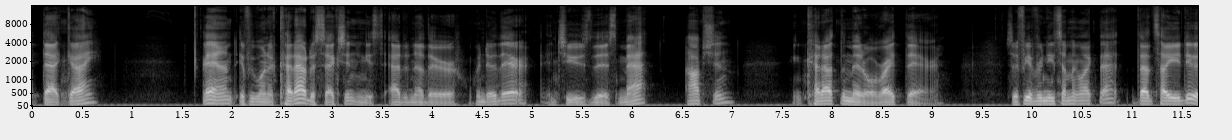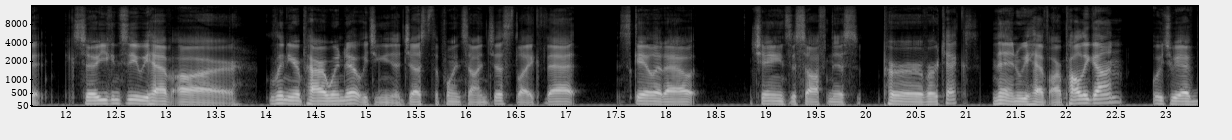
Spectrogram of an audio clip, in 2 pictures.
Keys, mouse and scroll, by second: 1.6 click, 5.7 click, 11.1 click, 21.5 click, 23.2 click.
